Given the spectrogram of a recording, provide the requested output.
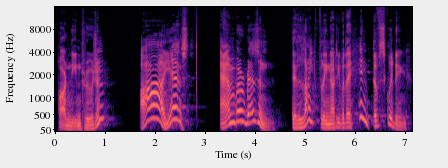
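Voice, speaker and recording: A man's voice: medium pitch, wildly swooping pitch, unhurried, sharp tone, no room sound, clean studio sound, full character voice. A man voicing a polite, erudite giant squirrel, keeper of a world tree, in a video game, with pompous, florid diction. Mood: courteous, delighted. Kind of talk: scripted video game character dialogue.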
